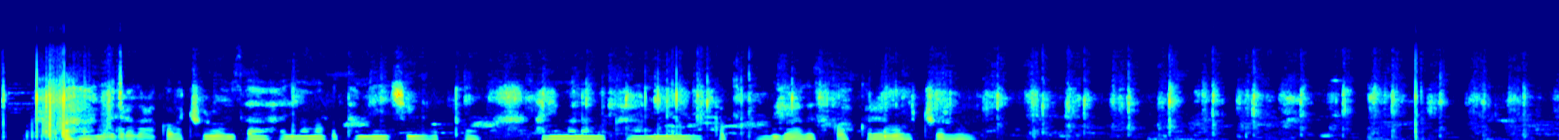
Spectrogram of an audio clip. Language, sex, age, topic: Kinyarwanda, female, 25-35, finance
